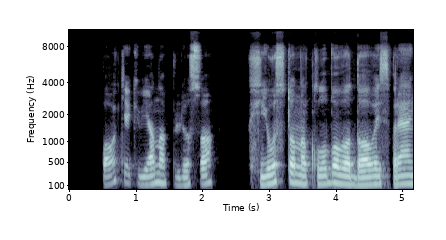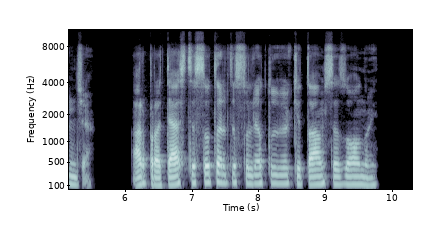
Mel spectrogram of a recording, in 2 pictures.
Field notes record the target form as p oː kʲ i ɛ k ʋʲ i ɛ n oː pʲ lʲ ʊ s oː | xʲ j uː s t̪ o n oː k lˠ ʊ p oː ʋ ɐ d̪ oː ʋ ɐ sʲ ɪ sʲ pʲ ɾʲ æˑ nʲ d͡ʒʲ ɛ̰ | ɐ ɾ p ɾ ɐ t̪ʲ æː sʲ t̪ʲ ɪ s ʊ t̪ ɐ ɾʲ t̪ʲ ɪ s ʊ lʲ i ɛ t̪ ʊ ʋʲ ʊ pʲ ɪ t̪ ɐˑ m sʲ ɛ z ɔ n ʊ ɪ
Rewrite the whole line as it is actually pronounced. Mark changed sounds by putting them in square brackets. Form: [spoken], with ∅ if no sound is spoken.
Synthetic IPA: p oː kʲ i ɛ k ʋʲ i ɛ n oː pʲ lʲ ʊ s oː | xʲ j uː s t̪ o n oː k lˠ ʊ [b] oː ʋ ɐ d̪ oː ʋ ɐ [∅] ɪ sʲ pʲ ɾʲ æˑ nʲ d͡ʒʲ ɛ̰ | ɐ ɾ p ɾ ɐ t̪ʲ æː sʲ t̪ʲ ɪ s ʊ t̪ ɐ ɾʲ t̪ʲ ɪ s ʊ lʲ i ɛ t̪ ʊ ʋʲ ʊ [kʲ] ɪ t̪ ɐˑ m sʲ ɛ z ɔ n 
